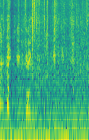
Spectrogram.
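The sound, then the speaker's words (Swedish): A dog whimpers and lets out a few short, high yips in quick succession, over a constant rumbling background noise. “Har hundarna? Vi har grejer här. Vår picknick är i fara.”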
